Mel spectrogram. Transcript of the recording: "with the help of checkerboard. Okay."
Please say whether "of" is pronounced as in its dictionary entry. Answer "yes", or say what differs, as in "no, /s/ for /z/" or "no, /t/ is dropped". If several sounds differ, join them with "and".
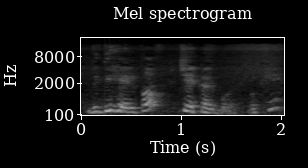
no, /p/ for /v/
